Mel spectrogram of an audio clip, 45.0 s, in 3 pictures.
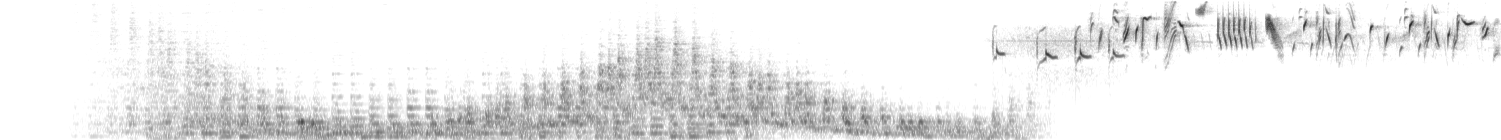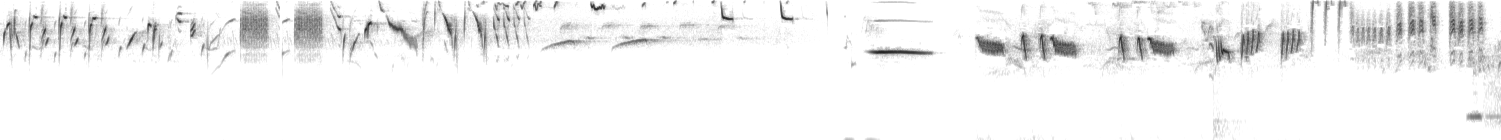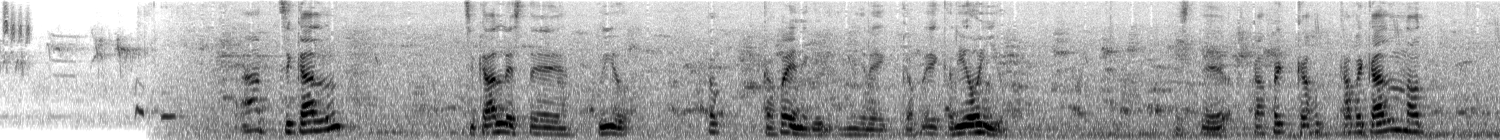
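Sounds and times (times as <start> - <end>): birds chirping and singing: 9.9 - 45.0.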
